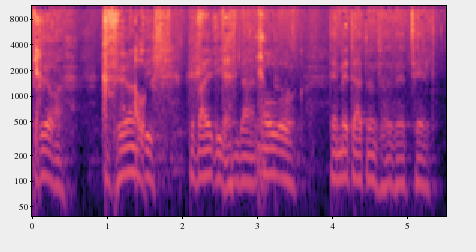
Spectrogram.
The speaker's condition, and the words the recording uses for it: Parkinson's disease. Könnt ihr ein bisschen die Stimme bei ihm ein klein bisschen lauter machen?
